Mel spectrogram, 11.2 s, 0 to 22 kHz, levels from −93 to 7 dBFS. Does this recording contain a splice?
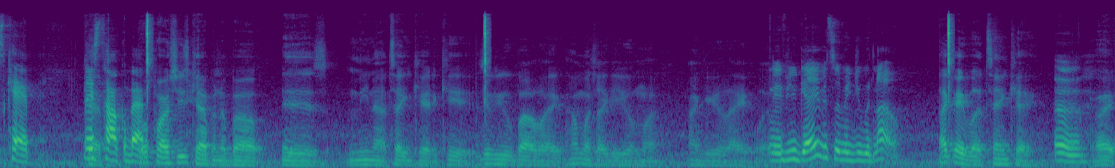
yes; 3 cuts; at 1.5 s, 4.8 s, 9.4 s

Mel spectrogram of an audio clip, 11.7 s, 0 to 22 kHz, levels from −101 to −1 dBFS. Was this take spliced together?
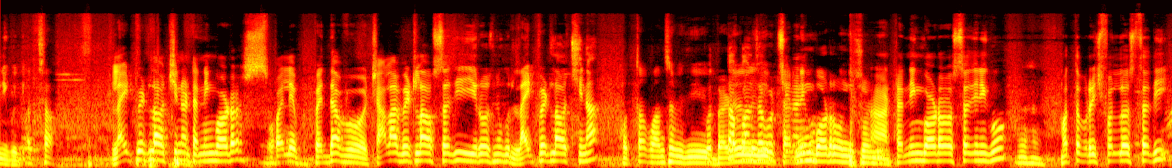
no; 0 cuts

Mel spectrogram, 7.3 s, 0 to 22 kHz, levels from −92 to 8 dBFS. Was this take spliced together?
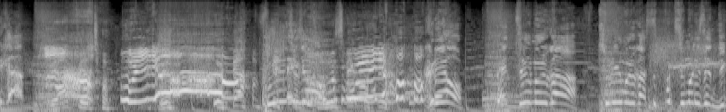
no; 0 cuts

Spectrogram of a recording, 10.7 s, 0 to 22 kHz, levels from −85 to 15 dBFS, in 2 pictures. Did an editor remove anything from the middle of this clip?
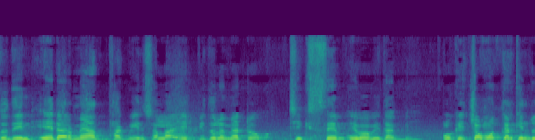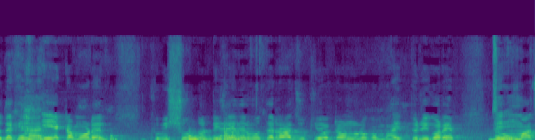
no; 0 cuts

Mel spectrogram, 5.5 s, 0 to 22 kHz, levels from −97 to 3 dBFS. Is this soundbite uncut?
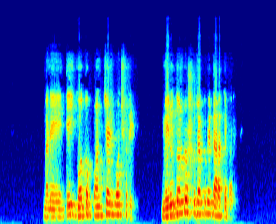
yes; 0 cuts

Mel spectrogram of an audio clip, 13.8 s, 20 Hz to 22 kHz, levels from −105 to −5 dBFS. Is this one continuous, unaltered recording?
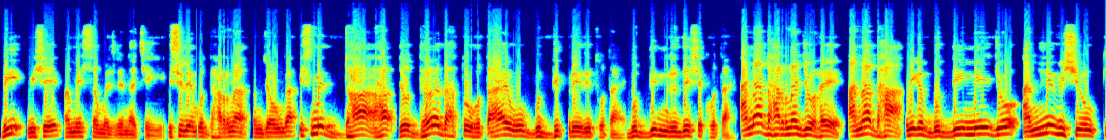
no; 1 cut; at 2.4 s

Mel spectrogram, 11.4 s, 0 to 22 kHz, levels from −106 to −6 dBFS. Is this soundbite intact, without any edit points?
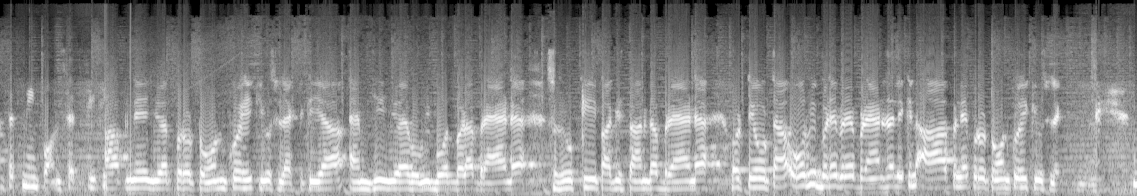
no; 1 cut; at 1.0 s

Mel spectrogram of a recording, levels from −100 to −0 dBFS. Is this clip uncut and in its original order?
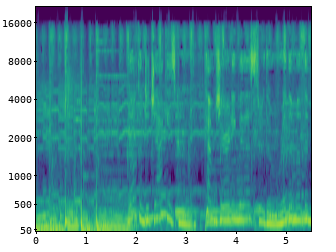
yes; 0 cuts

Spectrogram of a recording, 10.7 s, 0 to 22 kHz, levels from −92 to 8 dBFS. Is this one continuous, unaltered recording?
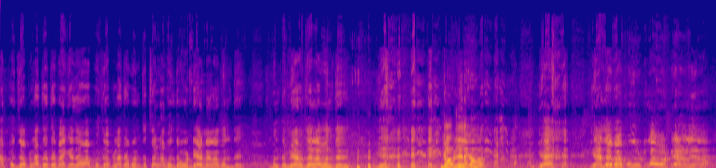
yes; 0 cuts

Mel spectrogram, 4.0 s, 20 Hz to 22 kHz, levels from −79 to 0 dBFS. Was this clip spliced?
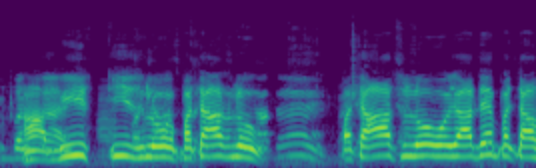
no; 0 cuts

